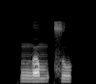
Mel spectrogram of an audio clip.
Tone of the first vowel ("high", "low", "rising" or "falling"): high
